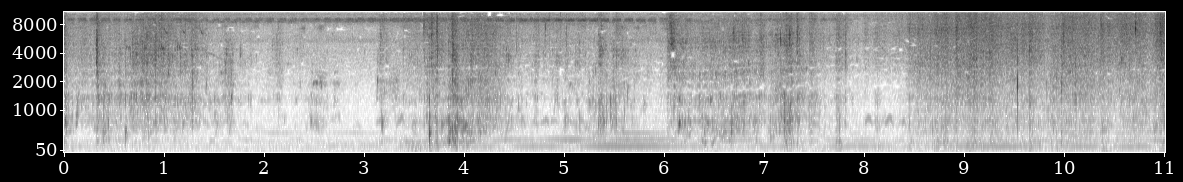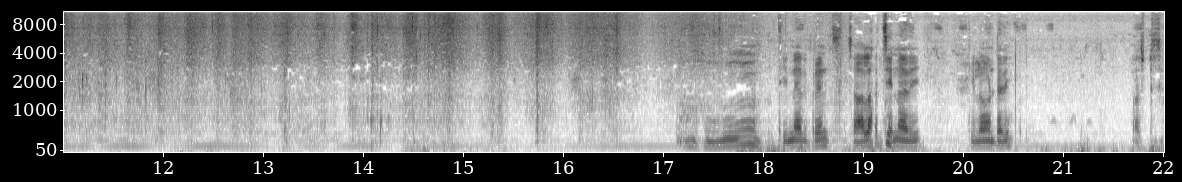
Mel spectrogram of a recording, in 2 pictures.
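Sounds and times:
low hum: 0:00.0 - 0:22.0
tall grass rustling: 0:03.2 - 0:18.9
fish flapping in grass: 0:03.4 - 0:17.7.

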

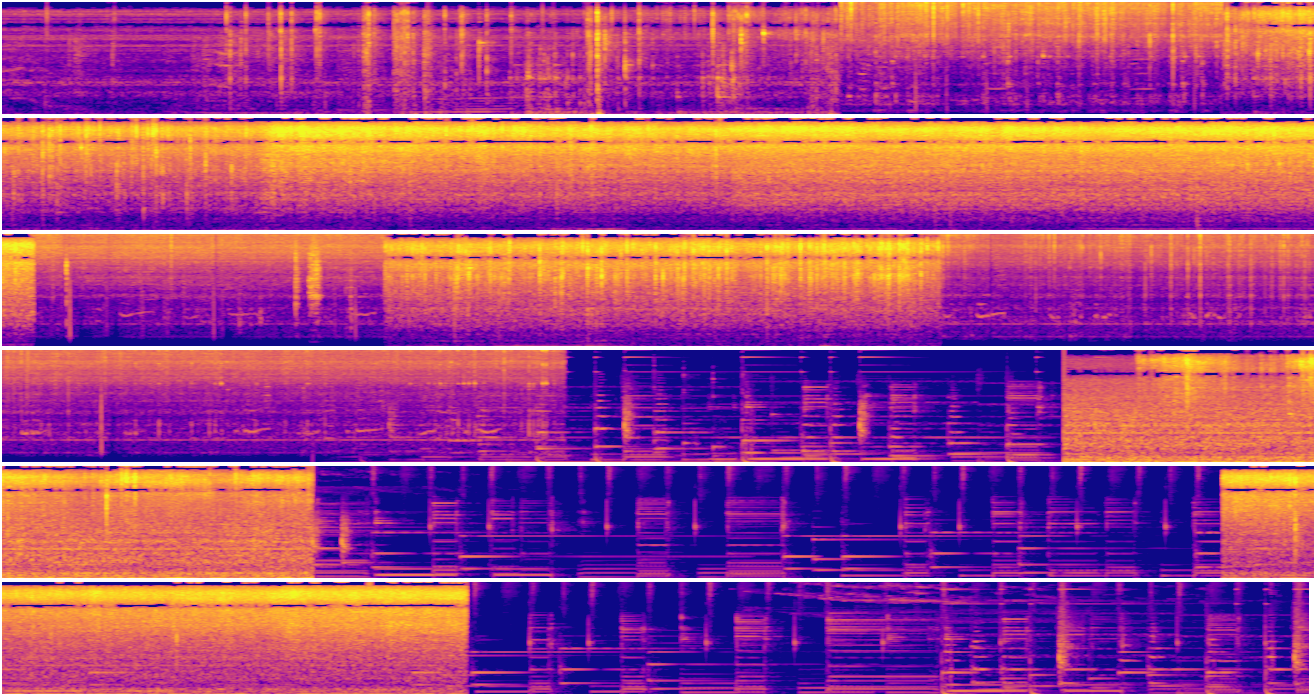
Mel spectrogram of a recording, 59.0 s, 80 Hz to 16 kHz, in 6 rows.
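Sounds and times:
vegetables sizzling in hot oil: 0:04.6 - 0:33.8, 0:37.5 - 0:41.7, 0:48.5 - 0:52.7.

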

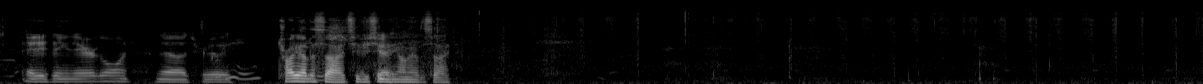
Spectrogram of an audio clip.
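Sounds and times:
toothbrush scratching metal: 0:05.6 - 0:12.0.

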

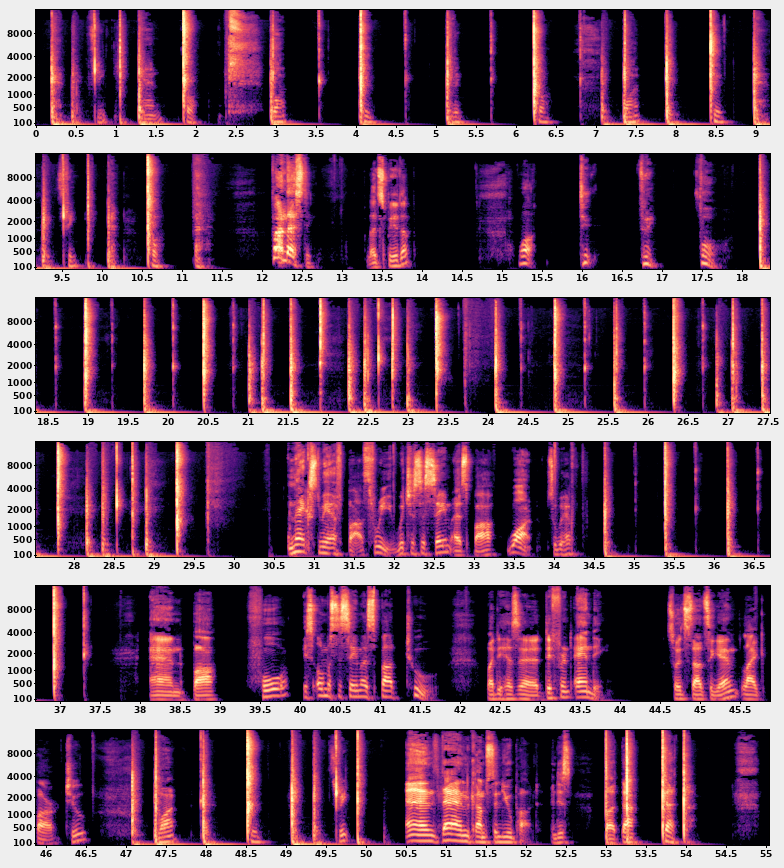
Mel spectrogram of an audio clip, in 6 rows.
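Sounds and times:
hand claps: 0:00.2 - 0:02.0, 0:03.0 - 0:10.8, 0:18.2 - 0:29.8, 0:34.2 - 0:37.4, 0:47.1 - 0:50.1, 0:53.0 - 0:54.1
finger snap: 0:00.7 - 0:01.2, 0:01.8 - 0:07.5, 0:08.4 - 0:10.0, 0:10.6 - 0:10.8, 0:18.5 - 0:21.3, 0:21.9 - 0:27.2, 0:27.8 - 0:29.8, 0:35.0 - 0:37.4, 0:47.1 - 0:50.0
finger snaps: 0:03.5 - 0:07.0
sharp slap: 0:48.5 - 0:48.7.

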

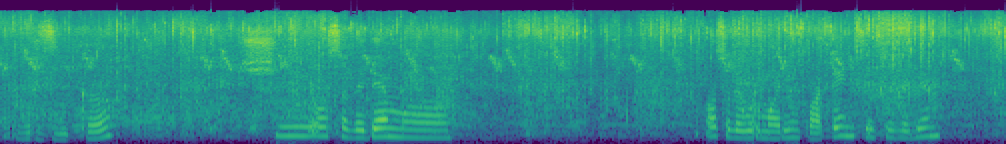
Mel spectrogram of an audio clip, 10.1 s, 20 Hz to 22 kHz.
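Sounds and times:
water showering from watering can: 0:00.0 - 0:10.0.

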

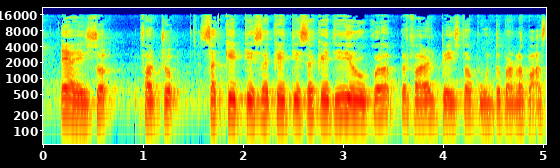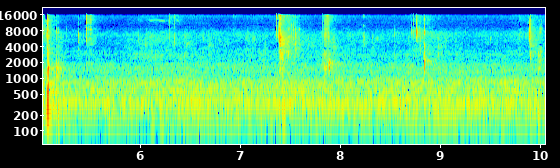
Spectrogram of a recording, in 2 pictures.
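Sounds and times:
person chewing food: 0:05.3 - 0:10.0
small mouth clicks: 0:07.3 - 0:09.1.

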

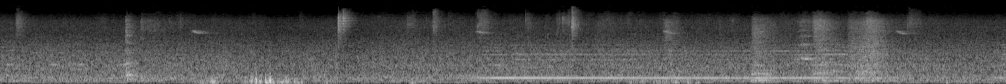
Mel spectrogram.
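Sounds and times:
fan-like noise: 0:00.0 - 0:10.0.

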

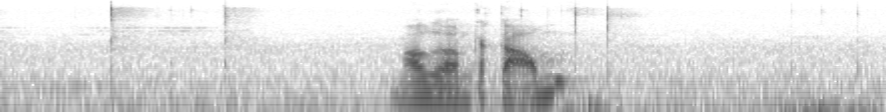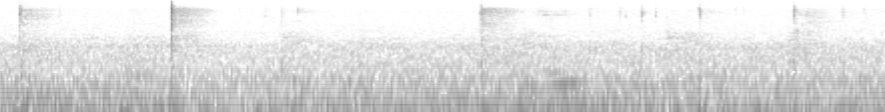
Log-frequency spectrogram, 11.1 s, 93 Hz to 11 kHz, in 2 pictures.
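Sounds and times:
low steady hum: 0:00.0 - 0:11.0
keyboard typing: 0:00.6 - 0:01.6, 0:03.2 - 0:04.0, 0:08.5 - 0:11.0.

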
